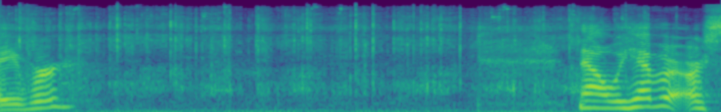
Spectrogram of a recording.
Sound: grinder grinding

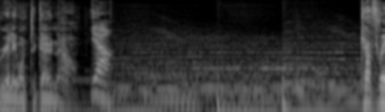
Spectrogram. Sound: voiceover

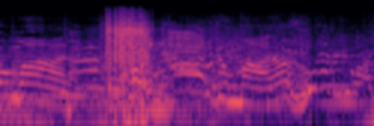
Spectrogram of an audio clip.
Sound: loud crunch; Tai's voice starts speeding up

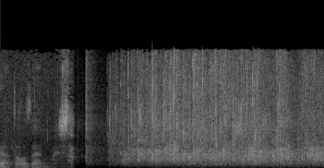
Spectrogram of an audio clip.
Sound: applause

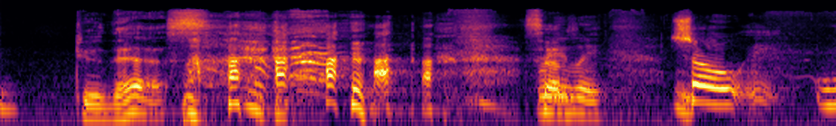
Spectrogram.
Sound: both laughing

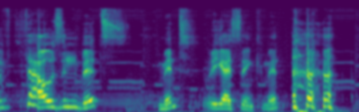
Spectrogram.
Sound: laughs

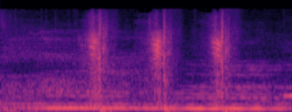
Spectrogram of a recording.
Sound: arrows whooshing

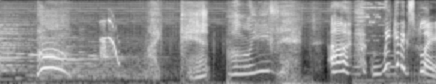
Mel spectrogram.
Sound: activation beep; gasp

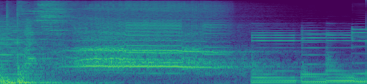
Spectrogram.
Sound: screaming

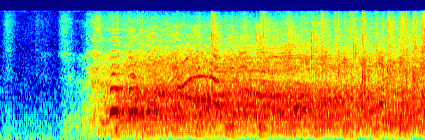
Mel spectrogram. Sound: laughter

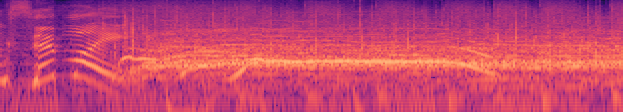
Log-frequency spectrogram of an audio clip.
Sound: cheering

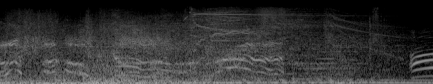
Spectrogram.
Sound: grunting

